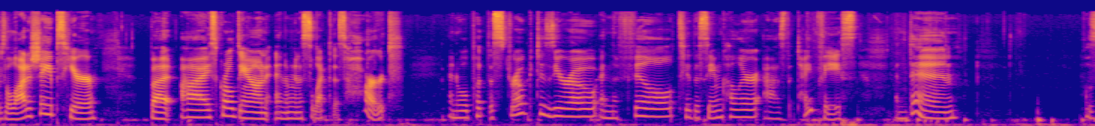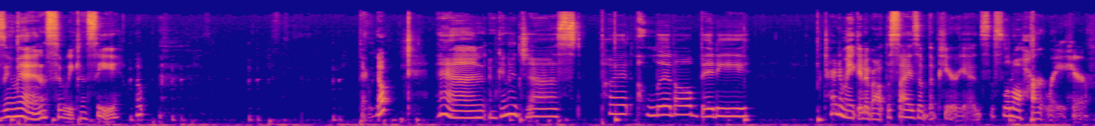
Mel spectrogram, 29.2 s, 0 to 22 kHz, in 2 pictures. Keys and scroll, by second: 12.3 super+=, 14.0 super+z, 14.8 super+=, 22.7 shift+space.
